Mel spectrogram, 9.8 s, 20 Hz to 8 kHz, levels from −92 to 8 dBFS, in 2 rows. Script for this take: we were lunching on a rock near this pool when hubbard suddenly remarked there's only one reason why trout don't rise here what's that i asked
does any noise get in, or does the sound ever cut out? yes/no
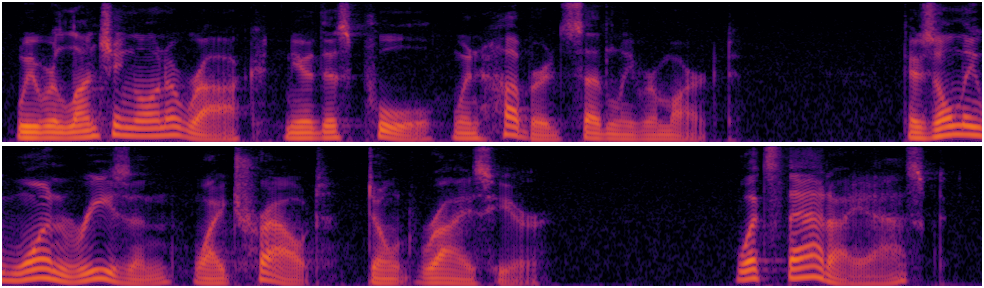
no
